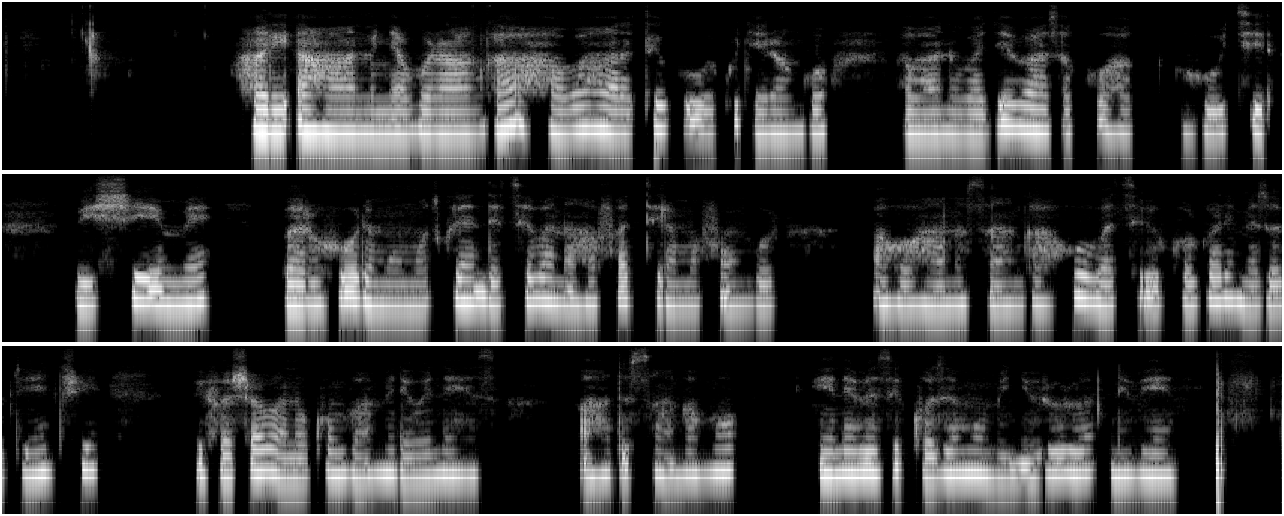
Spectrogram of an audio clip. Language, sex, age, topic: Kinyarwanda, female, 18-24, education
